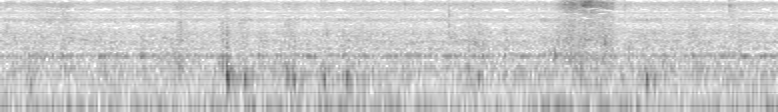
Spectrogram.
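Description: A young woman chews and smacks her lips.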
